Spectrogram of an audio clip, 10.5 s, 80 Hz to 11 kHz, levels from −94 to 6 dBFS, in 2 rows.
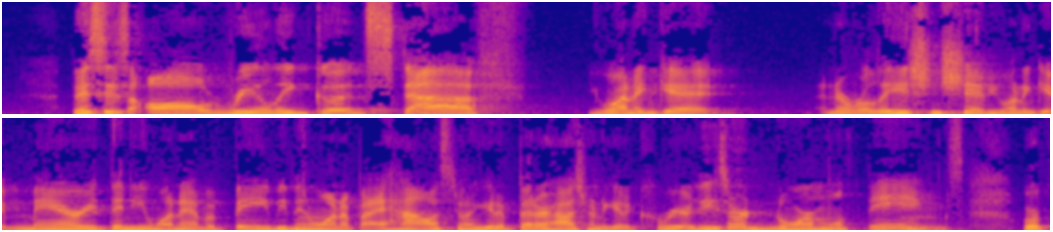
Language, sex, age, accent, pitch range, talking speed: English, female, 40-59, American, 230-285 Hz, 285 wpm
